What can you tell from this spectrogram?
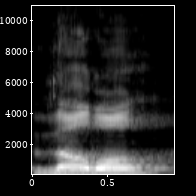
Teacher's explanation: ذا کو باریک کریں گے، را کو موٹا کریں گے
